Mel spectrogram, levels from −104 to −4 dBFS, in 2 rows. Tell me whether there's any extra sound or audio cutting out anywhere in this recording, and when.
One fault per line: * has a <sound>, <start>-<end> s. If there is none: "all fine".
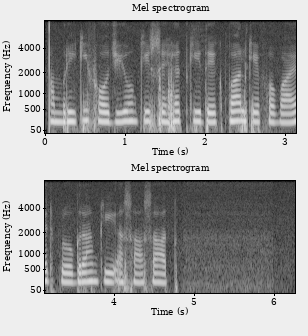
all fine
